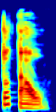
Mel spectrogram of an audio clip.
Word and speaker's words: total: e o último exemplo é a palavra total. Total. Tem a letra L no final, mas nós pronunciamos como se tivesse U também, ok?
